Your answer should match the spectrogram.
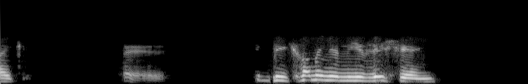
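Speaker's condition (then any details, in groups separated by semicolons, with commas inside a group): Cerebral palsy; speech affected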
